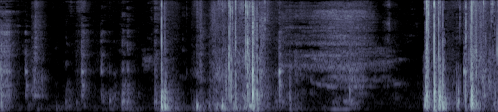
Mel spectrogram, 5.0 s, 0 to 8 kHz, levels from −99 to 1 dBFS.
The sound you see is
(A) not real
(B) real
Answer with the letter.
B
